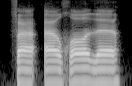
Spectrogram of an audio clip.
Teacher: Kesalahan yang fatal karena dha dibacanya da.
